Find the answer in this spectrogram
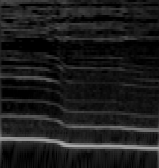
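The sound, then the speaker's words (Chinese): A single sustained howl from a tall wolf, heard from a valley in the wild, a steady mid-pitched tone that glides down partway through and then holds level until it ends. It is loud and clear, with no voices. “草丛里窜出一匹高大的狼”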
